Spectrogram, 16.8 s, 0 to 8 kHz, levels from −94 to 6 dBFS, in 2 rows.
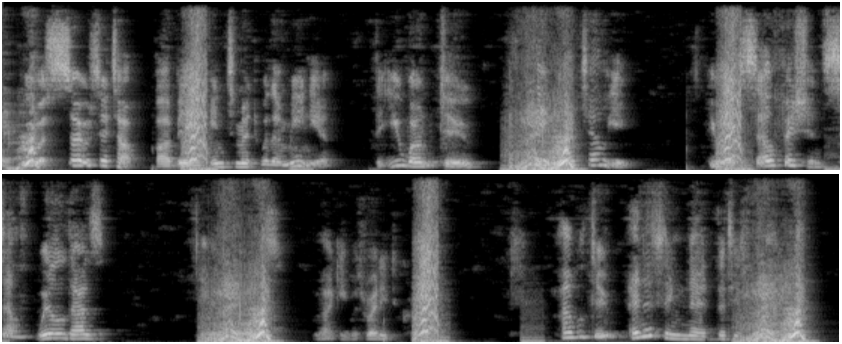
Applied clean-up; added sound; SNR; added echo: classical method WPE with log-MMSE.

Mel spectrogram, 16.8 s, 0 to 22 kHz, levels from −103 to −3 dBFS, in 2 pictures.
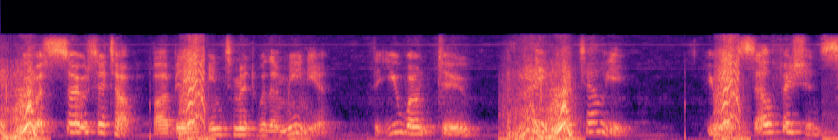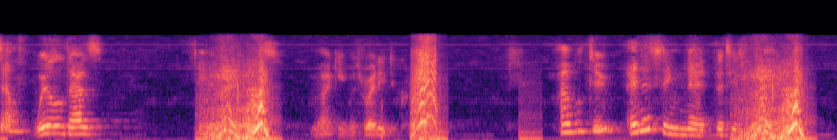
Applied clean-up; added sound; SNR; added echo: none; Zipper (clothing); -1 dB; reverberation time 0.2 s.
